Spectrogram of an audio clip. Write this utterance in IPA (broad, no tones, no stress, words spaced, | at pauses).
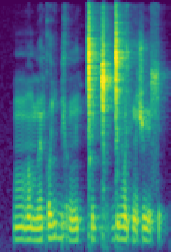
mːɔ̃mbœ̃k oʎbʲo ŋ͡mĩkǀəʎɡ͡ǀoɡ͡ǀĩlˠ fʲãʃys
